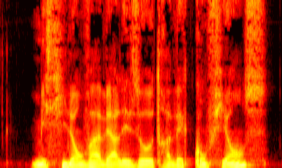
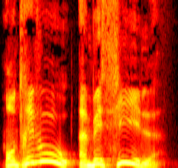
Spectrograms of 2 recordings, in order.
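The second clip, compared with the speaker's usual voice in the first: high-pitched angry call; cri de colère; 12 semitones higher than usual. A narrator's reading. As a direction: cry out angrily to someone hiding. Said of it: "Cela le mit en colère". (crier en colère, très aigu)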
